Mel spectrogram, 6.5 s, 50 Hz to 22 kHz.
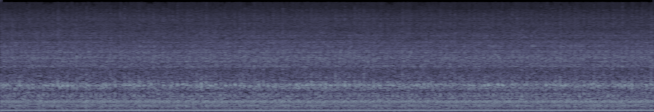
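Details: Massey Ferguson 760 diesel tractor idling evenly and steadily on an auxiliary electric fuel pump; the old engine lift pump loses prime back to the tank (tank shutoff removed), with air entering through injection-rail leaks; lift pump judged bad.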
